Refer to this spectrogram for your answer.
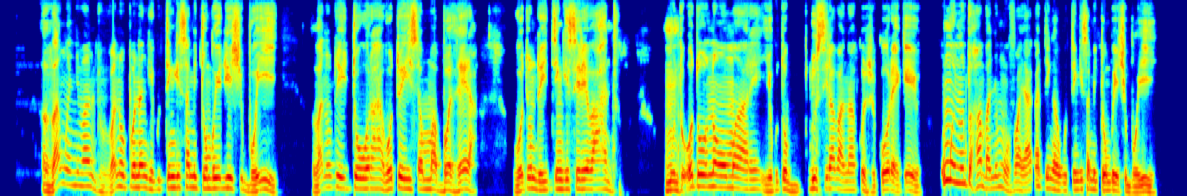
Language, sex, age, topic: Ndau, male, 18-24, health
